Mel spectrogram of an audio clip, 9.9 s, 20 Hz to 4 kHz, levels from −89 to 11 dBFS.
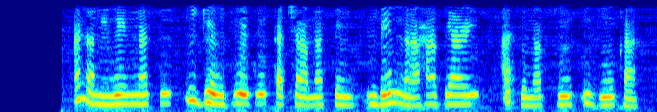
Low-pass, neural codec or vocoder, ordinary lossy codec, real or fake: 3.6 kHz; codec, 44.1 kHz, 2.6 kbps, SNAC; MP3, 24 kbps; fake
